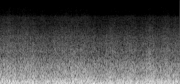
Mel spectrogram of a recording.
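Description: Loud, steady wind roar buffeting the rider on a Triumph Bonneville T120 Black at 70 mph, a dense continuous rush with no pauses and no voices.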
